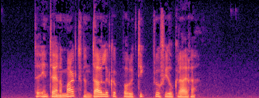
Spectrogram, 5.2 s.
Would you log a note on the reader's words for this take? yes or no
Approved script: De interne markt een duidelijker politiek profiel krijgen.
no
